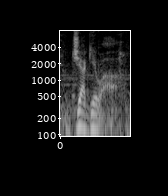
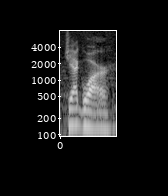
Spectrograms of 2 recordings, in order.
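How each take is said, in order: First: The word has a British pronunciation. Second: The word has an American pronunciation. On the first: "it was emphasized Jaguar" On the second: "as Americans pronounce it"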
